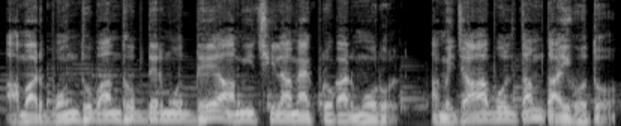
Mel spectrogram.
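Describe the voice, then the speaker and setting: A man's voice: on the low side, brisk, a little mellow, soft background music, close to an everyday voice. A man playing a nostalgic, folksy old village husband in a cartoon, often complaining. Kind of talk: cartoon dialogue.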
